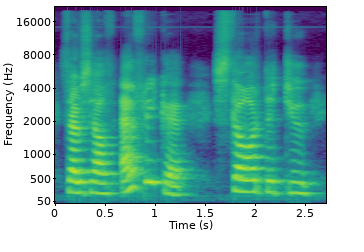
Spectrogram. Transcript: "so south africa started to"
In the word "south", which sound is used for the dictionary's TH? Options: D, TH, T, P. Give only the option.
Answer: TH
